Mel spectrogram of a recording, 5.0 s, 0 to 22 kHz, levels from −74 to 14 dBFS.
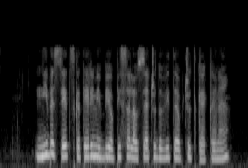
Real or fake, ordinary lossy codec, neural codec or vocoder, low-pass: fake; AAC, 24 kbps; autoencoder, 48 kHz, 128 numbers a frame, DAC-VAE, trained on Japanese speech; 19.8 kHz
